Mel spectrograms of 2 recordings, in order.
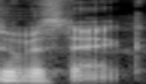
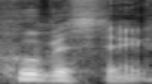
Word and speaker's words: Hoobastank: It's the H is silent. It's Oobastank. It's not Hoobastank.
